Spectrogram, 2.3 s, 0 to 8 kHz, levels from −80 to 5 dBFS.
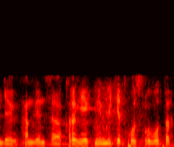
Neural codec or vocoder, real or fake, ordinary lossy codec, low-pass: vocoder, 44.1 kHz, 128 mel bands every 512 samples, BigVGAN v2; fake; AAC, 16 kbps; 7.2 kHz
